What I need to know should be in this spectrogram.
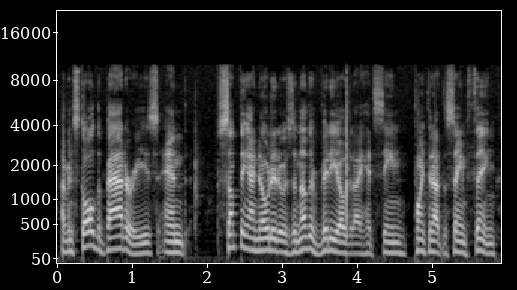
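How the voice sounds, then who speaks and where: A man in his sixties with a medium-pitched, slightly fast voice unboxes a radio in his home radio room, chatting and rambling a little on a lapel mic, with a bit of hiss or hum. He hosts a ham radio channel and chuckles often. The clip is a casual product unboxing vlog.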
